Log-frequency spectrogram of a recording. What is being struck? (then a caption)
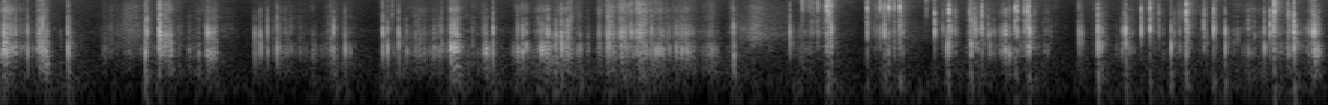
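Coated canvas wallet. Long acrylic nails scratch and tap the front flap of a small, closed, brown coated-canvas Coach wallet with a star print and metal logo, lying on a mat. Dry, bright scratching rasps alternate with quick, sharp taps that stop almost instantly. The sound is crinkly with almost no low end.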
